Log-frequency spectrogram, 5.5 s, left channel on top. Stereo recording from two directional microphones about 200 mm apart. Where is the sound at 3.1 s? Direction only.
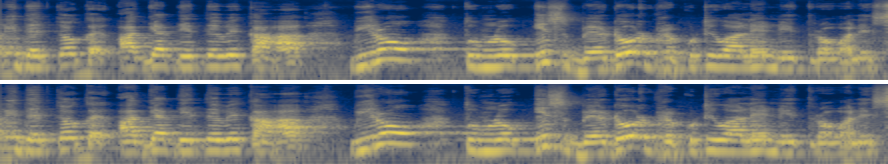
30° left (ahead or behind).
